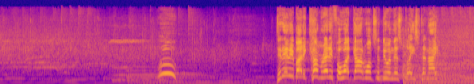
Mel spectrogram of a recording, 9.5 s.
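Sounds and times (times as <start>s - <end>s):
audience clapping hands in praise: 0.0s - 6.7s
speech: 3.2s - 3.6s, 5.5s - 9.0s.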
